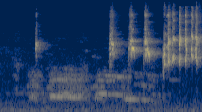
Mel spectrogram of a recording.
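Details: Long-tailed shrike singing brundol style: soft, low whistled slurs give way to loud harsh notes, ending in a rapid stuttering chatter of about eight quick scratchy pulses.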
